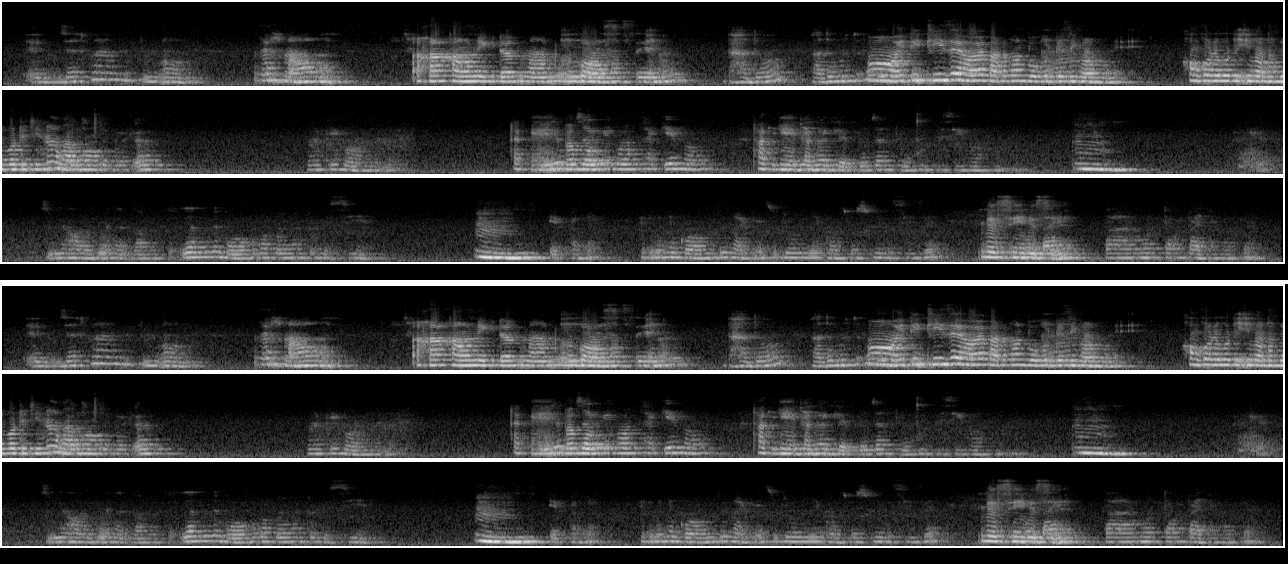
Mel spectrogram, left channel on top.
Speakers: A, on the right; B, on the right.
A: এ জেঠ মাহ অ
B: জেঠ
A: জেঠমা
B: মাহ
A: সোমালে
B: অ আহাৰ
A: তাত
B: শাওণ নেকি এইকেইটাত মাহত
A: এই
B: গৰম আছে
A: এক
B: ন
A: ভাদ ভাদ মাহততো
B: অ
A: বহুত
B: এই
A: গৰম
B: তিথি যে হয় ভাদ বহুত
A: আহ
B: বেছি গৰম হয় শংকৰদেৱৰ তিথি
A: এ
B: মাধৱদেৱৰ তিথি ন ভাদৰ
A: মাধৱদেৱত
B: মাহত
A: কি কৰোঁ মানে
B: তাকে
A: এনেও
B: এইবাৰ
A: পূজালৈকে গৰম থাকেই বাৰু
B: থাকেই
A: কিন্তু মানে
B: থাকেই
A: এইবাৰ পূজাত বহুত বেছি গৰম হ'ব
B: উম
A: <unintelligible> যি হয় গৈ নাজানোতে ইয়াত মানে বৰষুণৰ পৰিমাণটো বেছি
B: উম
A: এইফালে সেইটো কাৰণে গৰমটো লাগে যদিও মানে গছ গছনি বেছি যে
B: বেছি
A: মানে বতাহ
B: বেছি
A: তাহেত তও পাই থকা কে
